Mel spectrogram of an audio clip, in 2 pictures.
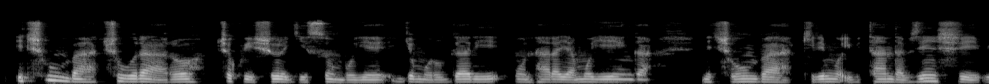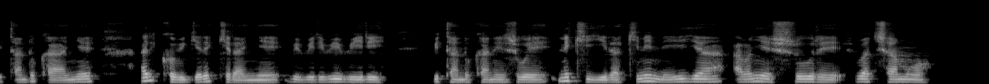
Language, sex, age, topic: Rundi, male, 50+, education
